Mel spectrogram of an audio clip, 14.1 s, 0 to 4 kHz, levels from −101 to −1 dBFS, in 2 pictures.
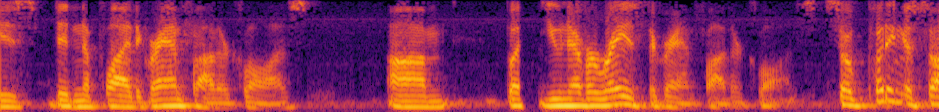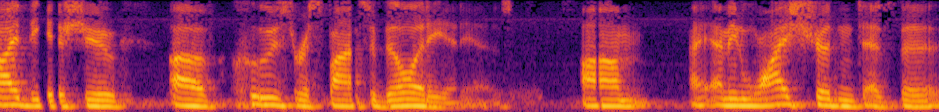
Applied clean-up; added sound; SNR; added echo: none; none; none; none.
